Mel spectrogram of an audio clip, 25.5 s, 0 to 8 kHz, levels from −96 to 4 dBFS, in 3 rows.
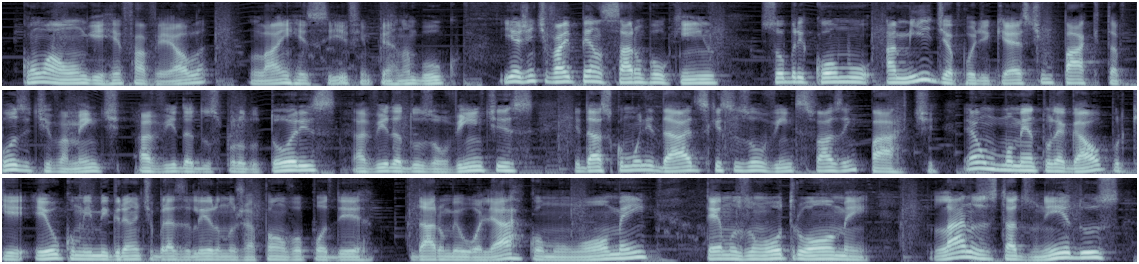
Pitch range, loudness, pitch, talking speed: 105-145 Hz, -20 LUFS, 120 Hz, 155 wpm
